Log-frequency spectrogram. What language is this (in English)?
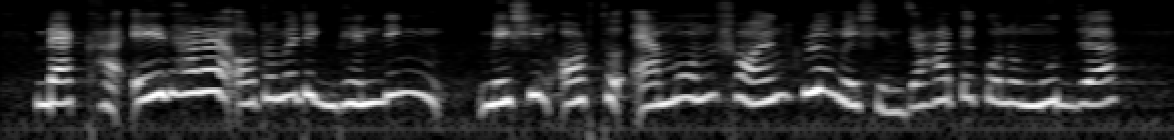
Bangla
